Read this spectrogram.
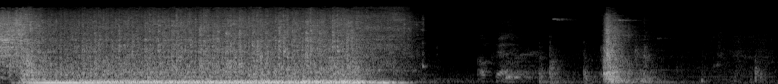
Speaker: That fired up really easy.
